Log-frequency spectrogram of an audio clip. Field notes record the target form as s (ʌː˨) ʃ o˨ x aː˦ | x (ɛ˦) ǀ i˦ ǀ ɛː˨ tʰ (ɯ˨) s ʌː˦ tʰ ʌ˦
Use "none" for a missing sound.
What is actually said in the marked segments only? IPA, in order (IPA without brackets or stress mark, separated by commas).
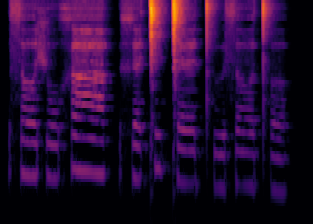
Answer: ʌː˨, ɛ˨, ɯ˨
